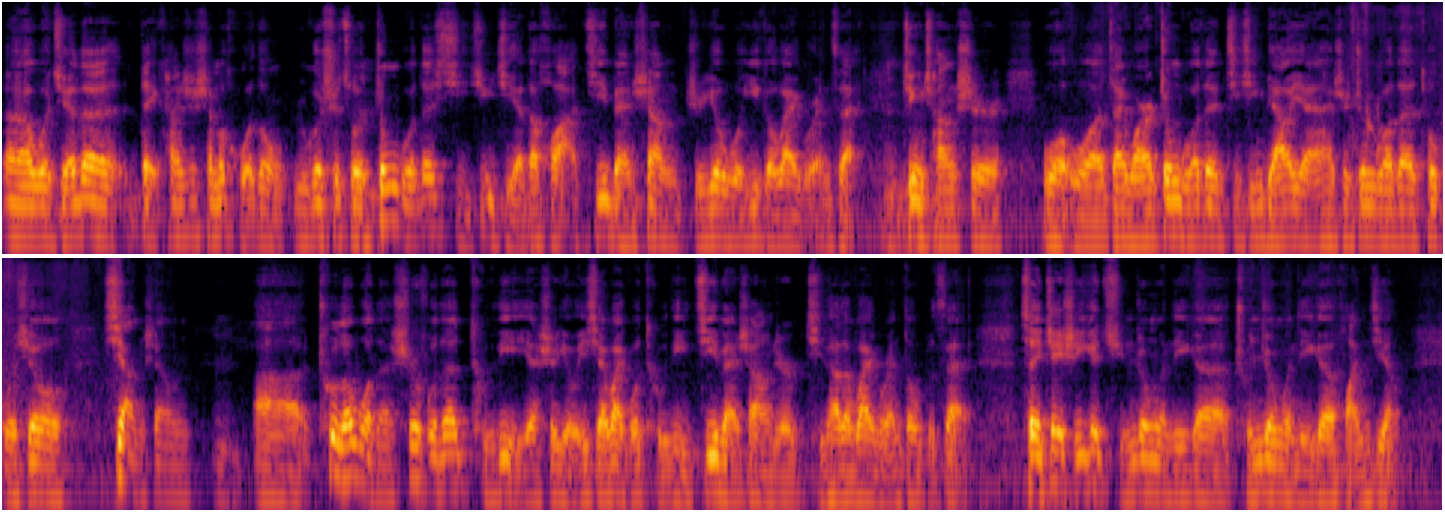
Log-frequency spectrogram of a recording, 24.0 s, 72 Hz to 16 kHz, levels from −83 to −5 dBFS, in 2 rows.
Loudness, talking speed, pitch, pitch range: -27 LUFS, 280 characters per minute, 100 Hz, 95-115 Hz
